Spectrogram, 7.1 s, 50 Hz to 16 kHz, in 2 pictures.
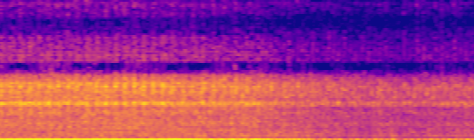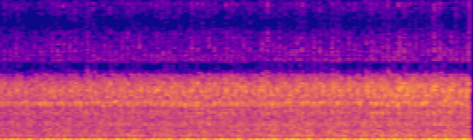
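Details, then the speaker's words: Cold Triumph Hurricane X75 triple, rebuilt carbs just refitted, on throttle stop with choke on, pilot screws thought about 7/8 out: steady hum turning to lumpy, uneven tickover; carbs likely need tuning and richening, suspected not confirmed; uneven idle. "We're not on the throttle stop. We're on the throttle stop there, but we've still got the choke on. Probably do need to give it a bit of tune."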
